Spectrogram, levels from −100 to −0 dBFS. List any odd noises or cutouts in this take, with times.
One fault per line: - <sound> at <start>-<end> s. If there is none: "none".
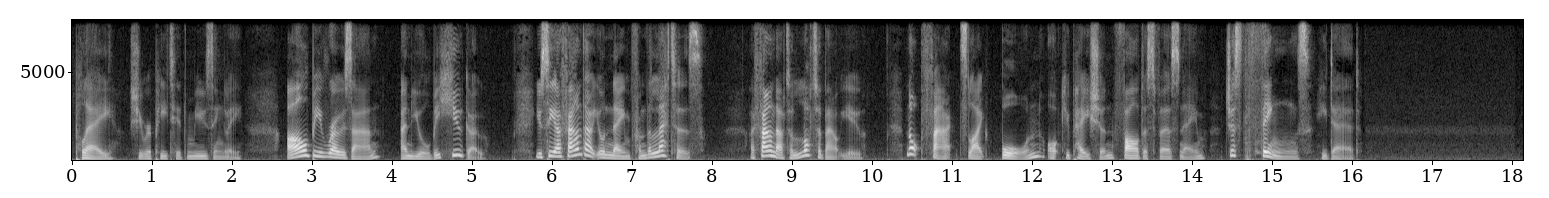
none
